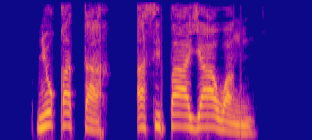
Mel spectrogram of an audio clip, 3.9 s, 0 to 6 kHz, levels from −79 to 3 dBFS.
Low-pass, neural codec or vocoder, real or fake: 5.4 kHz; codec, 16 kHz, 16 kbps, FreqCodec, larger model; fake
